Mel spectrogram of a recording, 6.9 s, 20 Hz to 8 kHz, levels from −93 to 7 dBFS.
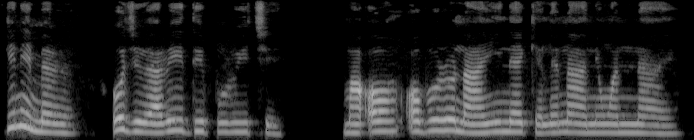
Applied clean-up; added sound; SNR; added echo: none; none; none; none.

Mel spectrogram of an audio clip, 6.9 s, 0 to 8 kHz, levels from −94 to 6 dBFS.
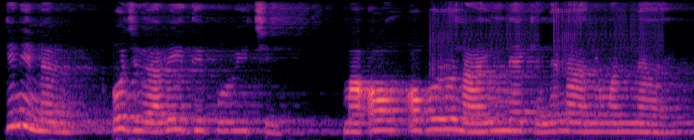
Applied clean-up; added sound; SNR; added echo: neural separator model SepFormer DNS4.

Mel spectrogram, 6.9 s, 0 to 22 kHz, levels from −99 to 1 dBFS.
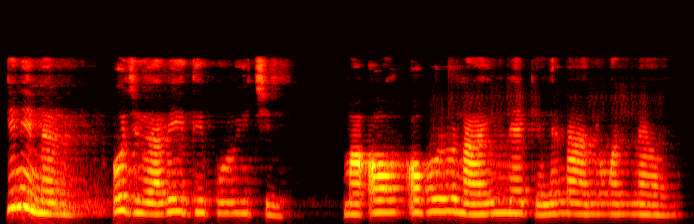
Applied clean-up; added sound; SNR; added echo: neural mask model DeepFilterNet 3.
